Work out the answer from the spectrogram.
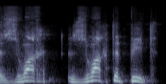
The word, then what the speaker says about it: Zwarte Piet: Yeah, Zwarte Piet.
